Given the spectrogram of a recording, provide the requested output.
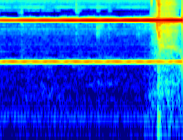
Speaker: là ça y est on a créé notre acouphènes maintenant ce dont on a besoin c'est d'un environnement dans lequel le personnage va pouvoir prendre place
